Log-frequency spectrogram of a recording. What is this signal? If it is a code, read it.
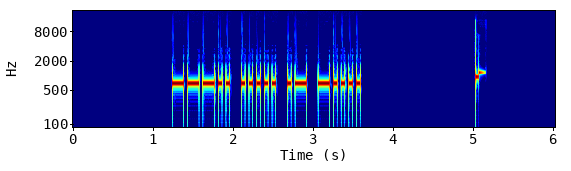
Morse code, heard as a keyed tone, about 25 wpm, 700 Hz. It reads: 85A6
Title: Common Cut Numbers - 4-Digit 25wpm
